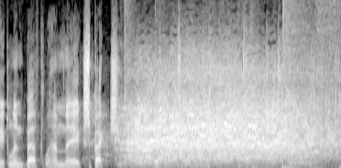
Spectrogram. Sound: laughing

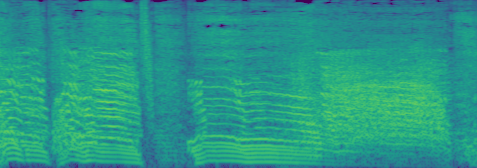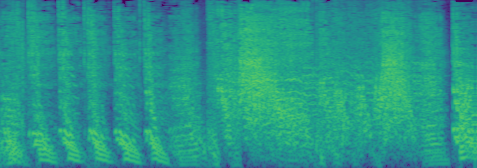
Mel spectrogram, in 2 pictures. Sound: imitates jet plane diving, machine gunfire, and explosion noises

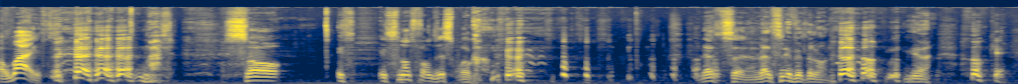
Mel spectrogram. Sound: laughs; laughs

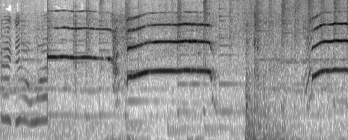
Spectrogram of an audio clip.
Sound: screaming

